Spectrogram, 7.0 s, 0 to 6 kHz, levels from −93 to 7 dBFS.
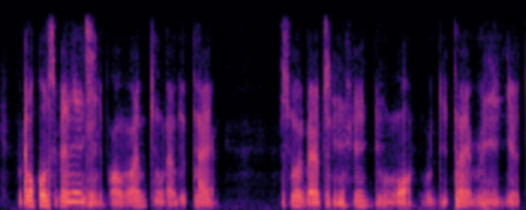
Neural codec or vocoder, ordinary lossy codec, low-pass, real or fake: autoencoder, 44.1 kHz, a latent of 192 numbers a frame, MeloTTS; none; 5.4 kHz; fake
